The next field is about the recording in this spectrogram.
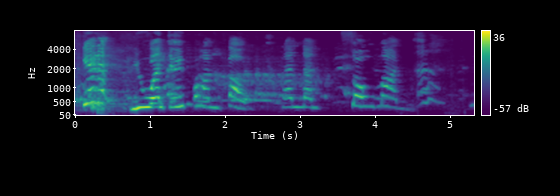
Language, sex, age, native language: Icelandic, male, 12, Icelandic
